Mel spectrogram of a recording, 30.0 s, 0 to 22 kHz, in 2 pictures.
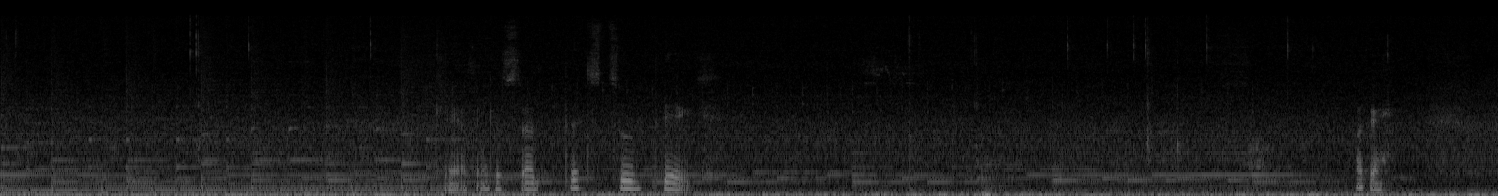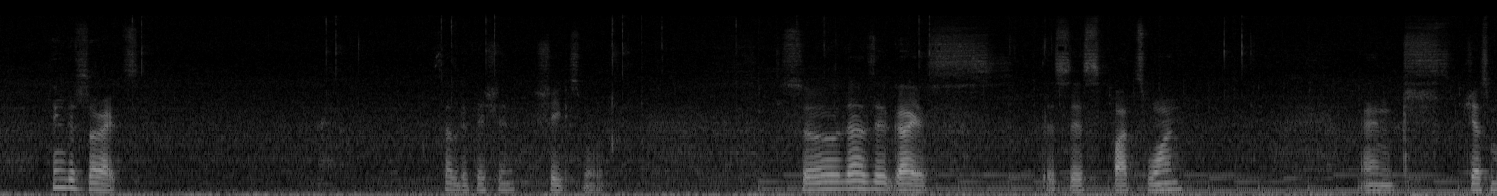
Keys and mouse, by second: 0.1 Tab, 1.9 click, 2.5-3.8 middle drag, 4.0 KP_1, 4.9 Tab, 5.8 s, 9.7 Tab, 10.7-11.1 middle drag, 11.4 middle click, 12.1-13.0 middle drag, 13.0 KP_1, 16.3-18.6 drag, 21.2 click, 21.6-22.4 middle drag, 23.0 middle drag, 23.3 KP_1, 24.2 click, 25.1 g, 25.5 z, 25.8 x, 27.3 click.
